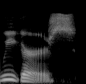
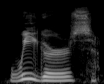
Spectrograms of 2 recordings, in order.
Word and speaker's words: Uyghur: You're not allowed to use those labor practices because the workers there are called Uyghurs, which is spelled Uyghur.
